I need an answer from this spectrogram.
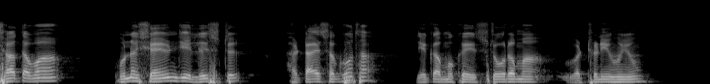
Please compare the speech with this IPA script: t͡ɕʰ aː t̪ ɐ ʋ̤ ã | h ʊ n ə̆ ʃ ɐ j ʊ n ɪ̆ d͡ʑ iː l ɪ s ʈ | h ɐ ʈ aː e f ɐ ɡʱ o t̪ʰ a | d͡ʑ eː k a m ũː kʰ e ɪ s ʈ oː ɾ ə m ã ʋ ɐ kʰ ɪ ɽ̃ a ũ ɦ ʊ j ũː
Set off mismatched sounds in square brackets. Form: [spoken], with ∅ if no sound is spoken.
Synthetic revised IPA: t͡ɕʰ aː t̪ ɐ ʋ̤ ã | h ʊ n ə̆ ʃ ɐ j ʊ n ɪ̆ d͡ʑ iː l ɪ s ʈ | h ɐ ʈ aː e [s] ɐ ɡʱ o t̪ʰ a | d͡ʑ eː k a m ũː kʰ e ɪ s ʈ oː ɾ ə m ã ʋ ɐ [ʈʰ] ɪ ɽ̃ [i] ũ ɦ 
